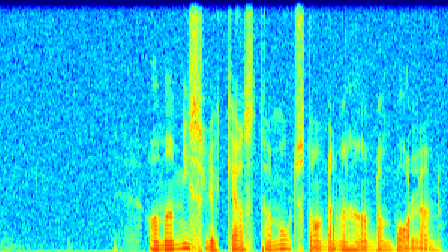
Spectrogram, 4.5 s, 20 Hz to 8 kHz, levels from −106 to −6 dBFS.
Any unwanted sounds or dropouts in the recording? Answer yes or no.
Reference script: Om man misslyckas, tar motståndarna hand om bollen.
no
